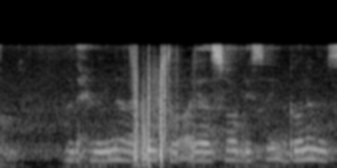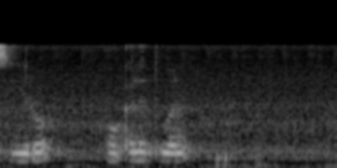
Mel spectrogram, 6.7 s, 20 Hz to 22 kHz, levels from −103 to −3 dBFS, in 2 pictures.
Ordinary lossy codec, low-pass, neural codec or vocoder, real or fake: none; 7.2 kHz; none; real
